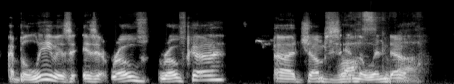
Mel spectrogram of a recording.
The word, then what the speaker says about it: Roskva: And as he is completing the spell, I believe is is it Roskva? Uh jumps in the window. Roskva.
